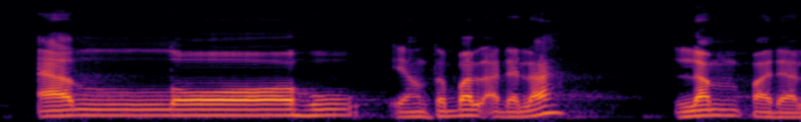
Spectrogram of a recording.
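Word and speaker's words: الله: ayat kedua kesalahan pertama membaca Hamzah washol dengan tebal pada kata Allah ini juga sangat banyak kaum muslimin yang membacanya dengan tebal allahussomad the Allah akan tetapi bacaanya dengan tipis Allaahu yang tebal adalah lem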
